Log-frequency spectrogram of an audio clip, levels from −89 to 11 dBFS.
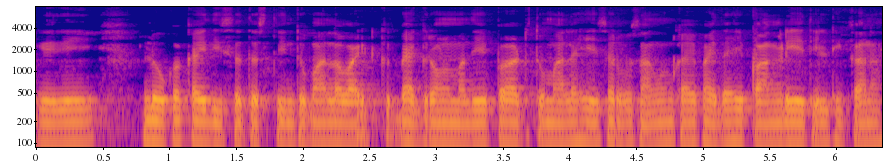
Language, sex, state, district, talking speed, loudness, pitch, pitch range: Marathi, male, Maharashtra, Gondia, 180 wpm, -17 LUFS, 95 Hz, 95-100 Hz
